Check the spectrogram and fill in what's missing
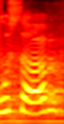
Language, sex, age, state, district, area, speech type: Maithili, female, 18-30, Bihar, Supaul, rural, spontaneous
